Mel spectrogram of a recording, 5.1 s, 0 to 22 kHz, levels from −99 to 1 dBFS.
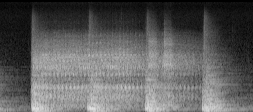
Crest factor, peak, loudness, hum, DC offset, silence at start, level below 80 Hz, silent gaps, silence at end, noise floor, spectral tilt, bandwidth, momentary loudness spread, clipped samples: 18 dB; -4 dBFS; -20 LUFS; none; under 0.1%; 0 s; -30 dBFS; none; 0.2 s; -45 dBFS; -6.5 dB/octave; 11 kHz; 11 LU; under 0.1%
